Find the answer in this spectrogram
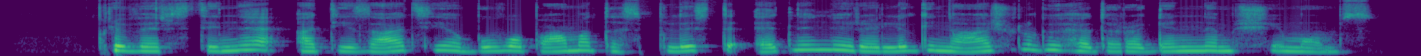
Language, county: Lithuanian, Panevėžys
